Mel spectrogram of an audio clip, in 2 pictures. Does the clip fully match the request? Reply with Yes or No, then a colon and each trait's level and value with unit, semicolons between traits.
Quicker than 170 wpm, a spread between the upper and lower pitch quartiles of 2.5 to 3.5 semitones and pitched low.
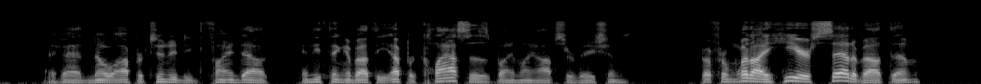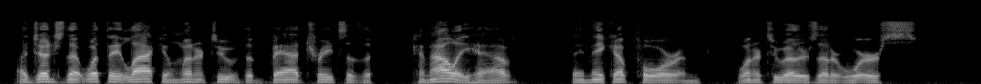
No: average, 165 wpm; average, 3.0 semitones; low, 105 Hz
